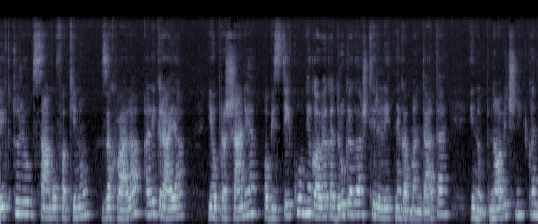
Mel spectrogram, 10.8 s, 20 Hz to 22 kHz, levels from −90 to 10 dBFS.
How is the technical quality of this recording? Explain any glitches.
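The speech recording shows no technical glitches: the signal holds steady and continuous throughout, with nothing audible that breaks or disturbs it.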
